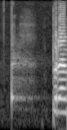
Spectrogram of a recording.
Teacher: र कंपित होता है कैसे एक कंपन होता है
